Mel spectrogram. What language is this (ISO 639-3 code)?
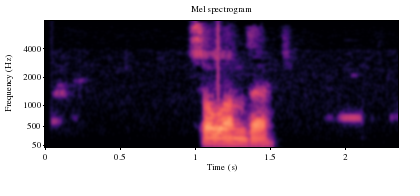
bak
